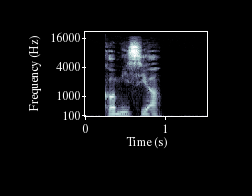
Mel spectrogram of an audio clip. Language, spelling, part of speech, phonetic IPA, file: Polish, komisja, noun, [kɔ̃ˈmʲisʲja], Pl-komisja.ogg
